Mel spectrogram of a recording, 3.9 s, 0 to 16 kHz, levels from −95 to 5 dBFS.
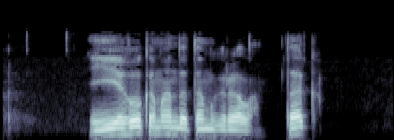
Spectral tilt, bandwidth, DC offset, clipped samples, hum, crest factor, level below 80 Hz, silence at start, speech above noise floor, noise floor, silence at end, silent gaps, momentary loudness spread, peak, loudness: -6 dB/octave; 7.6 kHz; under 0.1%; under 0.1%; none; 14 dB; -56 dBFS; 0.9 s; 67 dB; -81 dBFS; 0.8 s; none; 11 LU; -2 dBFS; -15 LUFS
